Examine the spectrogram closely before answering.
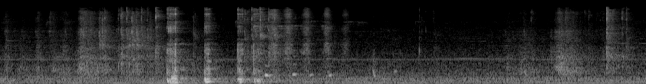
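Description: A domestic cat crunching dry kibble from a bowl: irregular crisp crunches, the loudest cluster about two seconds in.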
